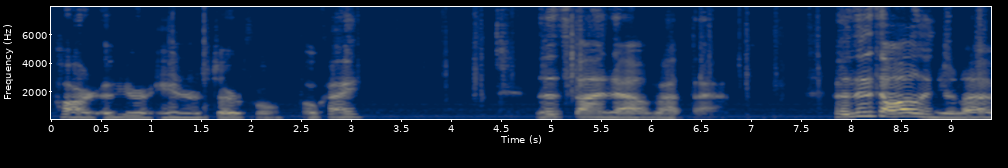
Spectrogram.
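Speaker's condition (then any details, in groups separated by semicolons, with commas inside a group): Throat cancer radiation damage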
